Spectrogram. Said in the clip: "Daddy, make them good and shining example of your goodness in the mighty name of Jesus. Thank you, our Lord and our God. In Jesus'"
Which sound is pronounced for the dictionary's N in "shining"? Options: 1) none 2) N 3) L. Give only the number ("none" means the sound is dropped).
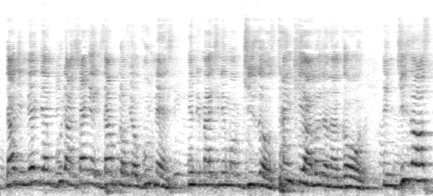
1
